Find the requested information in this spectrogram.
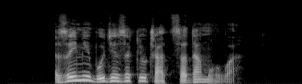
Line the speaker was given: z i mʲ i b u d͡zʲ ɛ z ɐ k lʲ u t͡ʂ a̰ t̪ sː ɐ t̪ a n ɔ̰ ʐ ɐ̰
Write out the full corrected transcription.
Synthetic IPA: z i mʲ i b u d͡zʲ ɛ z ɐ k lʲ u t͡ʂ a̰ t̪ sː ɐ d̪ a m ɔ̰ v ɐ̰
